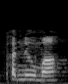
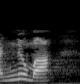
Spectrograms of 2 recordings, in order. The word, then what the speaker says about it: pneuma: The word ghost is an English term that does not correspond with the Greek phrase pneuma or pneuma. Sometimes the P is silent.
